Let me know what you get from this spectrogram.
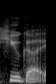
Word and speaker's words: hygge: The book is called Holy Huga, and that's spelled H-Y-G-G-E, Huga is.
